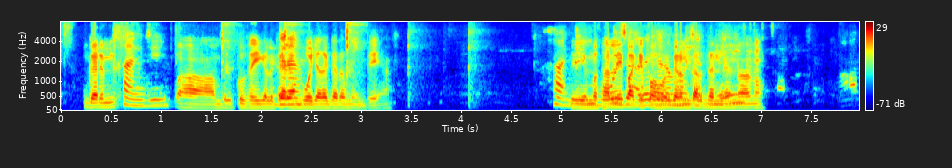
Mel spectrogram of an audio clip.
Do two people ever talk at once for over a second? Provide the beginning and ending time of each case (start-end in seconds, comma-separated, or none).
5.1-6.7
